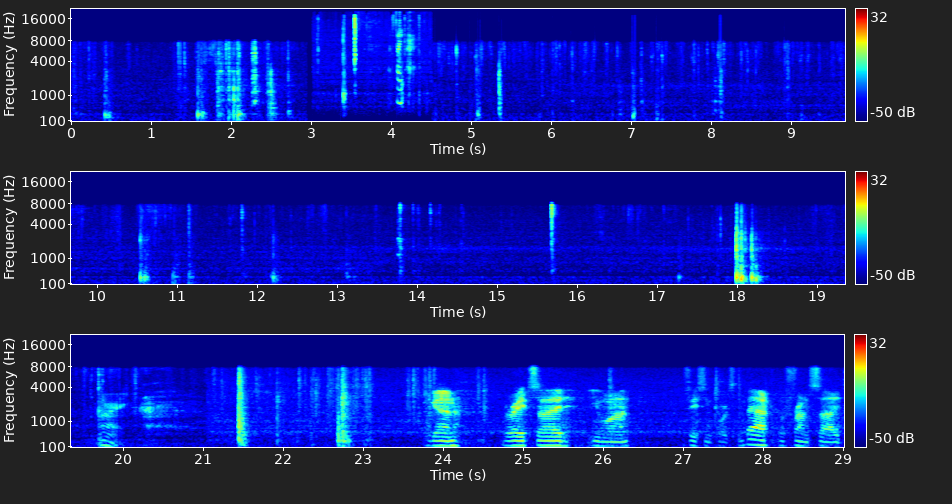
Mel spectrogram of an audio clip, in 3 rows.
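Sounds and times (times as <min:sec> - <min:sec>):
screwdriver and small parts clicking: 0:03.0 - 0:04.5.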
